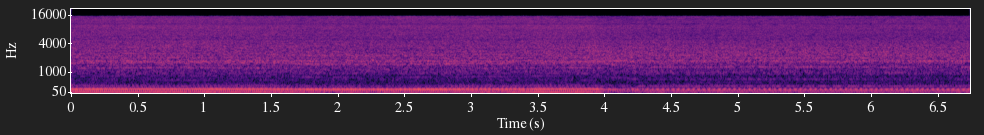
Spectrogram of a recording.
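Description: Uneven, lumpy idle with a wavering low drone that drops and settles after a few seconds; rough running while the engine is still cold.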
